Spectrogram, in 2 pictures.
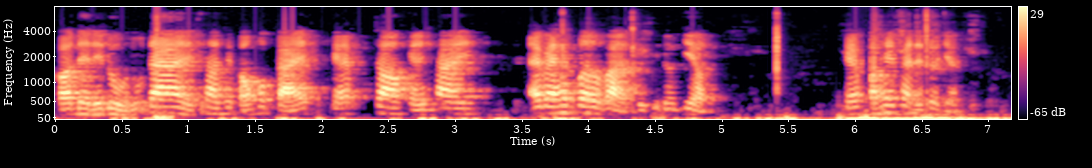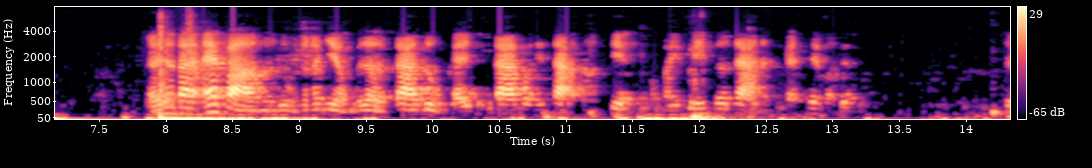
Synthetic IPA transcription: kɔ˨˩nɗe˧˩ɗe˨˦ɗu˧˩t͡ɕʊ˨˦ŋ͡mt̪aː˧i˨˩saː˧wsɛ̰˧˥kɔ˨˦mo˨˩t̚kaː˨˦jkɛ˨˦˥mt͡ɕɔ˧ka˨˦jsaː˧jʔɛ˧˥pvɛ˧hɛ˦˥t̚pːəː˧vaː˨˩kɨ˨˦sḭ˧˨ɨ˧əŋt͡ɕi˧˩əw | ka˧˦˥kɔ˨˦t̪ʰe˧˦saː˧ɗɗɨ˨˩ɲə˨˩ə | ɗə˨˦jzə˧˥laː˧˨˩jʔɛ˦˥p̚vaː˨˩wzʊ˨˩ŋ͡mɨ˨˧˩ka˧˩ɲi˧˩əmɓə˧jzəː˨˩t͡ɕʊ˨˦ŋ͡mt̪aː˧zʊ˨˩ŋ͡mkaː˨˦jt͡ɕʊ˨˦ŋ͡mt̪aː˧kɔ˨˦ɗi˧nt̪aː˧˩wn˨˦t̪ḭ˧˨ən̚˨˩ma˨˦jki˧kəː˧nzaː˧˩na˨˧˦kɛ˦˥t̪ʰe˧mvaː˨˩ɗək̚

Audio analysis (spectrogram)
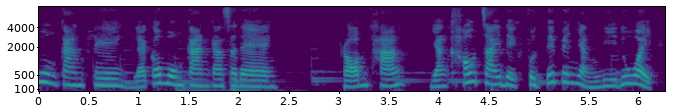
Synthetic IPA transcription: wo˧ŋkaː˧npʰleː˧ŋlɛ˦˥wkɔː˥˩wo˧ŋkaː˧nkaː˧nsa˧dɛː˧ŋ | pʰɾɔː˦˥mt̪ʰa˦˥ŋ | ja˧ŋkʰa˥˩wt͡ɕa˧jde˨˩k̚fɯ˨˩k̚da˥˩jpe˧njaː˨˩ŋdiː˧du˥˩əj

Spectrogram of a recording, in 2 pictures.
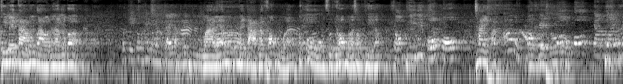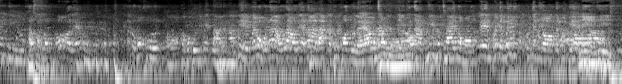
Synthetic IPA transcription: t̪ʰiː˥˩˨meː˥˩t̪aː˧ɾu˥˩əŋɾaː˧wna˦˥kʰa˦˥p̚lɛː˧˩kɔː˥˩ | maː˥˩kiː˧kɔ˥˩a˧˩ɦa˥˩jka˧mla˧ŋt͡ɕa˧jla˨˩ŋmaː˥˩t̪ʰiː˧maː˧lɛː˦˥wpa˧jkaː˨˩p̚lɛ˦˥kʰɔː˦˥k̚nu˩˦ɐ˧su˨˩t̪̚kʰɔː˥˩k̚hu˩˦ɐ˦sɔː˩˦ŋt̪ʰiː˧lɛː˦˥wsɔː˩˦ŋt̪ʰiː˧t̪ʰiː˥˩poː˦˥p̚poː˦˥m̚ | t͡ɕʰa˥˩jkʰa˦˥p̚ʔwoː˧˩kʰeː˧˩˧ɔ˦˥po˦˥pja˧ma˧jkɔ˥˩ha˥˩jdiː˧kʰa˧˥a˧lo˧ŋpʰɾɔː˦˥a˧lɛː˦˥˩w̪ʰ | a˧˥˩lu˨˩pʰɔ˧˥˩kʰu˧nʔɔː˨˩kʰɔː˨˩p̚ʰːku˧nt̪ʰi˥˩pe˧˥˩t̪aː˧na˦˥˩kʰa˦˥piː˥˩he˨˩maː˦˥jwaː˧˩hnaː˥˩huː˧˥˦la˧˩wni˥˩ɐnaː˥˩la˦˥k̚t̪ɛ˨˩t̪ʰu˦˥kʰːo˧njuː˨˩lɛː˦˥wʰa˥˩jo˧˩kʰa˧naː˨˩t̪ʰːiː˥˩pʰuː˥˩t͡ɕʰaː˧jmɔː˧˩mɔː˨˩na˧le˥˩nkʰɔː˦˥ja˧ŋma˥˩jkʰɔː˦˥ja˧ŋjɔː˧mk̪a˧maː˥˩ki˧liː˥˩i˧t̪ʰiː˧˥˩

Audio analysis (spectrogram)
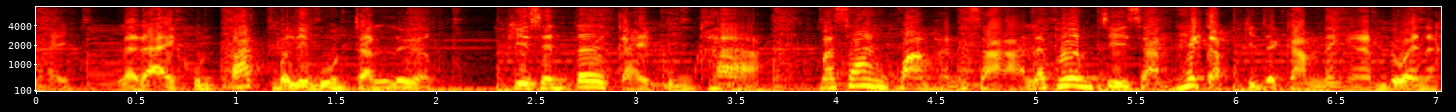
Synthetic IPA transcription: j | lɛ˦˥daː˥˩jkʰu˧nt̪a˦˥k̚bɔː˧li˧buː˧nt͡ɕa˧nlɯ˧əŋ | pʰiː˧se˧nt̪ɤː˥˩ka˨˩jkʰu˧mkʰaː˥˩maː˧saː˥˩ŋkʰwaː˧mɦa˩˦nsa̰ː˩˦lɛ˦˥pʰɤː˥˩msiː˩˦sa˩˦nɦa˥˩jka˨˩p̚ki˨˩t͡ɕa˧ka˧mna˧jŋaː˧ndu˥˩əjna˦˥

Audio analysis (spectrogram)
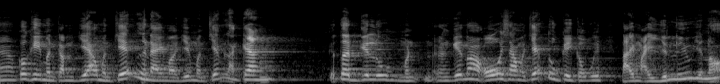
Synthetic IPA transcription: a˨˧kɔ˨˦xi˧mi˨˩ŋ̟kə˨˩mzaː˧wmï˨˩ŋ̟t͡ɕɛ˨˦˥mŋɨ˨˩jna˨˩jmaː˨˩zḭ˧˦mï˨˩ŋ̟t͡ɕɛ˨˦mlaː˧ŋka˧ŋ | kaː˨˦jt̪e˧nki˧əlu˧ənmï˨˩ŋ̟a˨˩ŋk̬i˧ənɔ˨˦laː˨ʔo˨˧˩jsaː˧wmaː˨˩t͡ɕɛ˨˦˥m̚t̪u˧ki˨˩kʊ̰˨˩k͡p̚t̪a̰ː˧˨jma̰˧˨jzɨ̰˨˦ŋli˨˦əwzəː˨˦jnɔ˨˦

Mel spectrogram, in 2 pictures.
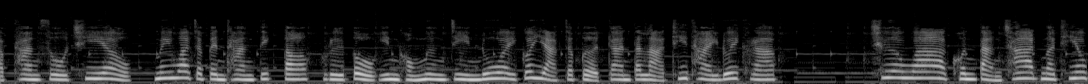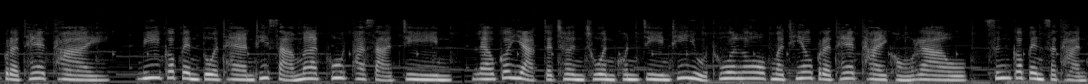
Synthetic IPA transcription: p̚t̪ʰaː˧ŋsoː˧t͡ɕʰi˥˩əw | ma˥˩jwaː˥˩t͡ɕa˨˩pe˧nt̪ʰaː˧ŋt̪i˦˥k̚t̪ɔ˦˥k̚ɾɯː˩˦t̪oː˨˩ʔi˧nkʰɔː˩˦ŋmɯ˧əŋt͡ɕiː˧ndu˥˩əjkɔː˥˩jaː˨˩k̚t͡ɕa˨˩pɤː˨˩t̪̚kaː˧nt̪a˧laː˨˩t̪ʰːiː˥˩t̪ʰa˧jdu˥˩əjkʰɾa˦˥p̚ | t͡ɕʰɯ˥˩əwaː˥˩kʰo˧nt̪aː˨˩ŋt͡ɕʰaː˥˩t̪̚maː˧t̪ʰi˥˩əwpɾa˧t̪ʰeː˥˩t̪ʰːa˧j | wiː˥˩kɔː˥˩pe˧nt̪u˧ɐt̪ʰɛː˧nt̪ʰiː˥˩saː˩˦maː˥˩t̪̚pʰuː˥˩t̪̚pʰaː˧saː˩˦t͡ɕiː˧n | lɛː˦˥wkɔː˥˩jaː˨˩k̚t͡ɕa˨˩t͡ɕʰɤː˧nt͡ɕʰu˧ənkʰo˧nt͡ɕiː˧nt̪ʰiː˥˩juː˨˩t̪ʰu˥˩ɐloː˥˩k̚maː˧t̪ʰi˥˩əwpɾa˧t̪ʰeː˥˩t̪ʰːa˧jkʰɔː˩˦ŋɾa˧w | sɯ˥˩ŋkɔː˥˩pe˧nsa˧t̪ʰaː˩˦n

